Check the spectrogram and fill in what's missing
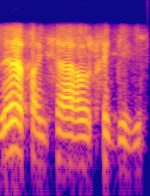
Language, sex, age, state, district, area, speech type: Hindi, male, 60+, Uttar Pradesh, Prayagraj, rural, conversation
